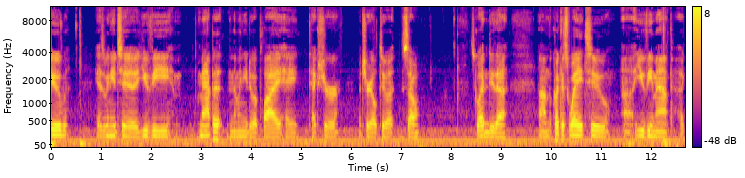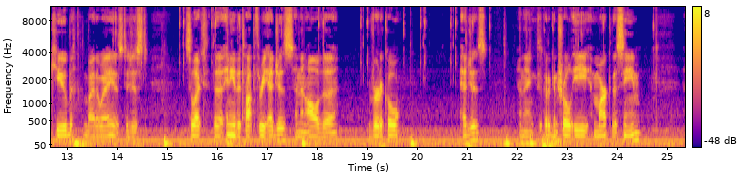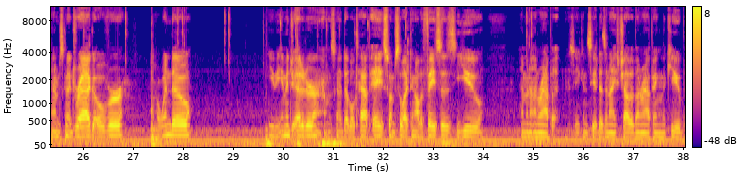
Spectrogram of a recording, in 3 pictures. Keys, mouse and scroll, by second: 0.1 shift+middle click, 12.1 Tab, 13.0 ctrl+Tab, 14.2 right click, 15.1 shift+right click, 15.7 right click, 16.3 middle click, 17.9 shift+right click, 18.7 shift+right click, 19.3 middle click, 19.9 shift+right click, 20.5 shift+right click, 21.0 middle click, 22.0 ctrl+e, 23.6 middle click, 25.9 click, 27.7 click, 29.9 shift+middle click, 30.6 a, 30.8 a, 31.6 middle click, 33.0 u.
